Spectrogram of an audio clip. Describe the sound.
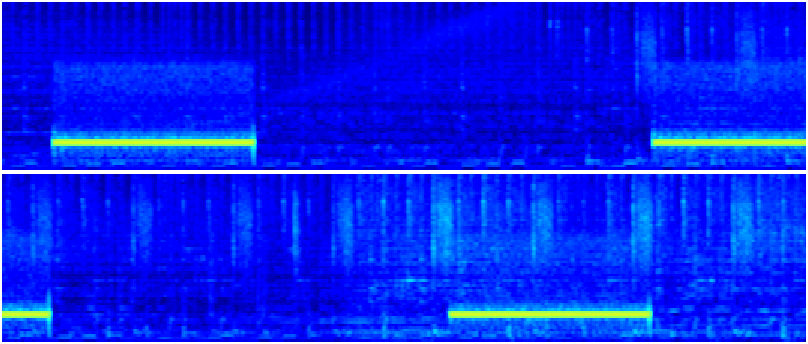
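A landline telephone tone sounds as three loud, steady, mid-pitched beeps, each lasting about two seconds. Longer gaps with only a low hum fall between them.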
